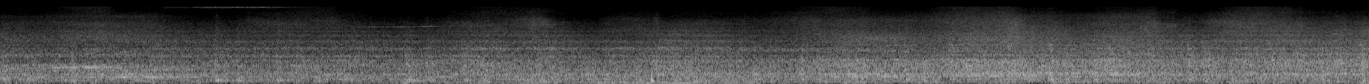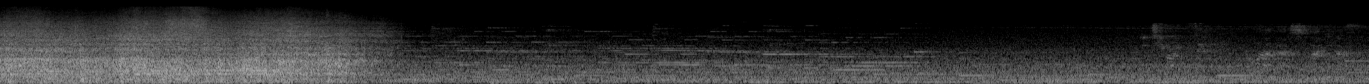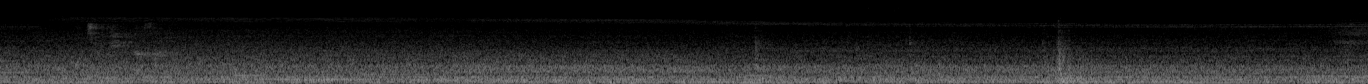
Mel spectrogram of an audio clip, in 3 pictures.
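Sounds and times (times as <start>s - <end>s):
train wheels running on rails: 0.0s - 17.9s, 37.6s - 38.4s.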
